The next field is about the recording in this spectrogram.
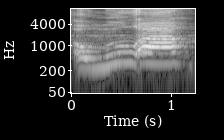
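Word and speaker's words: ʻOumuamua: And it was pronounced Oumuamua.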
